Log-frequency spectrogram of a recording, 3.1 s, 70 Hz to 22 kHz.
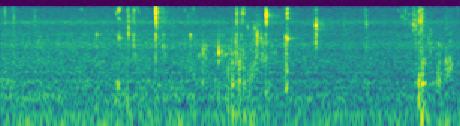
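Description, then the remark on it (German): Quiet gulps of normal still water taken from a 0.5-litre bottle, a few swallows with soft wet mouth clicks in between, no talking. “Ich ähm, bemühe mich da auch stets und versuche, was habe ich denn hier, 0,5 während des Podcasts auszutrinken. Das muss zu schaffen sein. Normales, stilles Wasser. Prost!”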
